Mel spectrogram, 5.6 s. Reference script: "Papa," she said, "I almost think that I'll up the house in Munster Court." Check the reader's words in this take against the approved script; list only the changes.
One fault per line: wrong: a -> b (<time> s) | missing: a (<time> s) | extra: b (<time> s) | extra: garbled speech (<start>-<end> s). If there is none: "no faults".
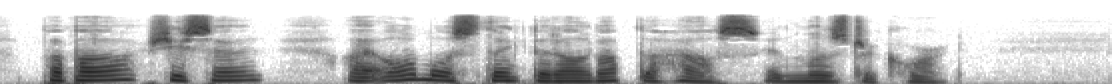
no faults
